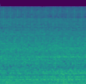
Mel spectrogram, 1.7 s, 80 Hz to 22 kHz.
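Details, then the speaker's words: Renault Twingo mk1 at idle right after catalytic converter replacement (P0420 and P0136 codes, earlier rattling): a steady idle with a choppy, uneven exhaust beat. It sounds very different, but no leak is seen, felt or smelled; cause unconfirmed. "I can't smell any leaks it just sounds very different anyway"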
